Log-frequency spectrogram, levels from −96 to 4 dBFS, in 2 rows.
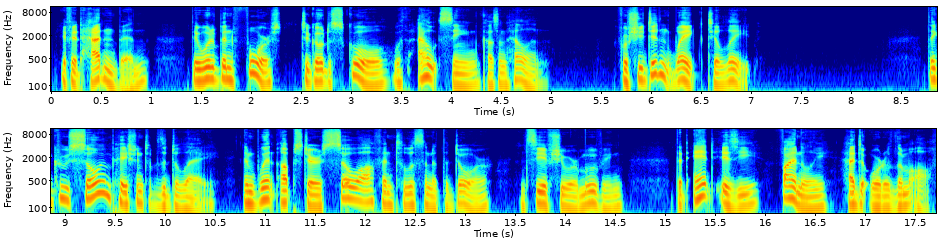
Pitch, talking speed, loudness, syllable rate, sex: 125 Hz, 190 wpm, -23 LUFS, 5.4 syllables/s, male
